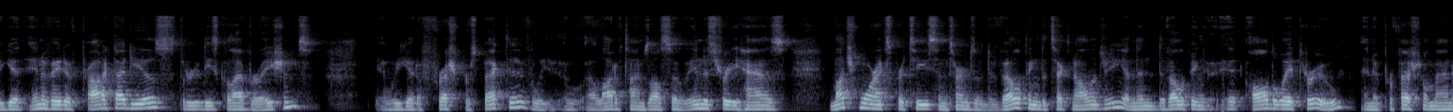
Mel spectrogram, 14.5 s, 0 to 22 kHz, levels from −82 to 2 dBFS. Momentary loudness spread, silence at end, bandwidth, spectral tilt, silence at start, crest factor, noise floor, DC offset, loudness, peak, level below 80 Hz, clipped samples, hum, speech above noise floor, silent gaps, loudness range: 9 LU; 0 s; 12.5 kHz; -7 dB/octave; 0 s; 16 dB; -57 dBFS; under 0.1%; -28 LUFS; -12 dBFS; -60 dBFS; under 0.1%; none; 29 dB; none; 4 LU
